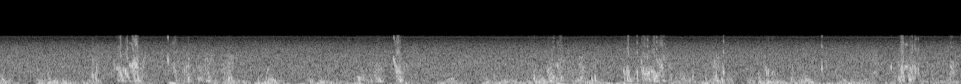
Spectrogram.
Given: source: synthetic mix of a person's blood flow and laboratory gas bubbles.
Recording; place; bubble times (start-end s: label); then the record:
Doppler ultrasound of blood flow; precordium
0.90-1.04 s: bubbles
1.09-1.48 s: bubbles
1.64-2.36 s: bubbles
3.54-3.86 s: bubbles
3.90-4.09 s: bubbles
5.31-5.40 s: bubbles
5.43-6.01 s: bubbles
6.20-6.97 s: bubbles
7.02-7.43 s: bubbles
7.63-7.79 s: bubbles
8.18-8.30 s: bubbles
8.60-8.84 s: bubbles
8.87-9.21 s: bubbles
9.50-9.58 s: bubbles
From the record:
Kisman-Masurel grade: 233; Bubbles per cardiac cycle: several, 3 to 8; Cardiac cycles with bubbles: 50 to 99%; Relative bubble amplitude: loud (0.450 to 0.775); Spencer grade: 3 (all of the cardiac periods contain showers or single bubble signals, but not dominating or overriding the cardiac motion signals); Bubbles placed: anywhere in the cardiac cycle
